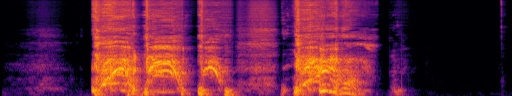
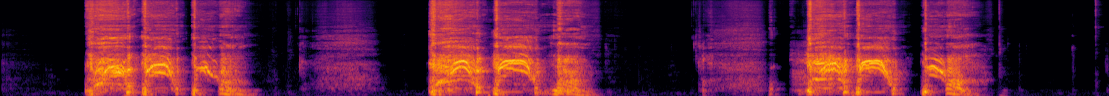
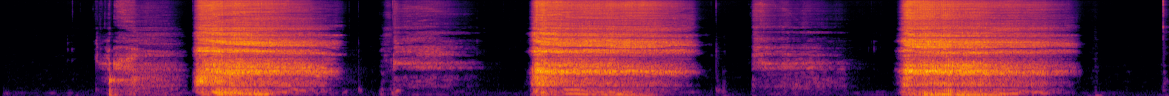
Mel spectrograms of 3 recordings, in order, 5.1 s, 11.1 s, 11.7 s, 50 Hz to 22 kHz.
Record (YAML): cough_length: 5.1 s
cough_amplitude: 32768
cough_signal_mean_std_ratio: 0.54
three_cough_length: 11.1 s
three_cough_amplitude: 32768
three_cough_signal_mean_std_ratio: 0.51
exhalation_length: 11.7 s
exhalation_amplitude: 32768
exhalation_signal_mean_std_ratio: 0.51
survey_phase: beta (2021-08-13 to 2022-03-07)
age: 45-64
gender: Male
wearing_mask: 'No'
symptom_new_continuous_cough: true
symptom_runny_or_blocked_nose: true
symptom_sore_throat: true
symptom_fatigue: true
symptom_fever_high_temperature: true
symptom_headache: true
symptom_onset: 7 days
smoker_status: Ex-smoker
respiratory_condition_asthma: false
respiratory_condition_other: false
recruitment_source: Test and Trace
submission_delay: 1 day
covid_test_result: Positive
covid_test_method: RT-qPCR
covid_ct_value: 20.2
covid_ct_gene: ORF1ab gene
covid_ct_mean: 20.4
covid_viral_load: 210000 copies/ml
covid_viral_load_category: Low viral load (10K-1M copies/ml)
